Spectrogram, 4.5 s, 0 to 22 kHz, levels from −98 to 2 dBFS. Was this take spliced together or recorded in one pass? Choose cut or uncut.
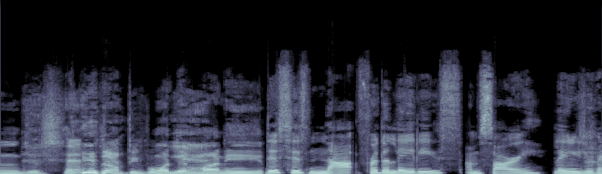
cut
